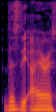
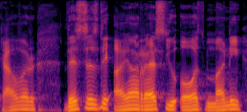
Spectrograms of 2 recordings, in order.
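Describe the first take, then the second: First: Said in the usual way. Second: Imitated Indian-accented scam caller. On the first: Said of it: "And, and I'm like". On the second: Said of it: "with, like, an Indian accent".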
